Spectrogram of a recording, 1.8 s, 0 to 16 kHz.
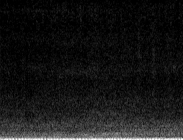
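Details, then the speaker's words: VW Transporter T4 campervan after exhaust repair, damage from backfire caused by a faulty new rotor button; tailpipe remounted to rear bumper, new gasket: soft even low rumble at idle heard from underneath and out the back, no puffing or rasp; normal quiet exhaust. "Alright, well, let's go and have a look underneath at the completed work and how quiet it is out the back. Oh, not very loud at all, are we?"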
